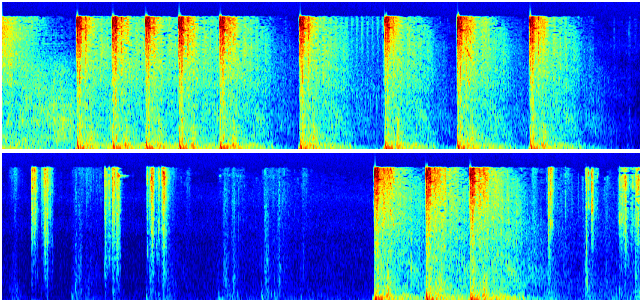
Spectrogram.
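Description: Rifle shots ring out in bursts, each followed by a rolling echo.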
